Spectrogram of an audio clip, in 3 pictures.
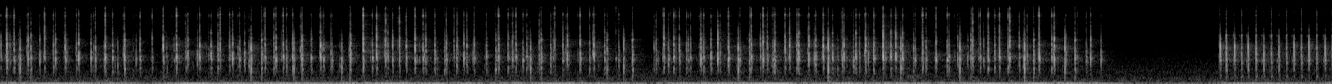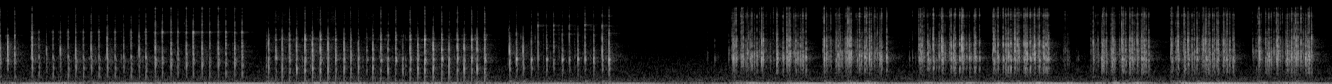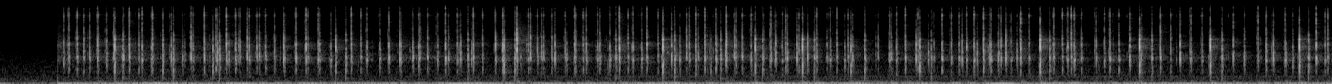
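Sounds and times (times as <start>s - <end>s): fast typing on mechanical keyboard: 0.0s - 11.1s, 12.2s - 19.6s, 20.6s - 26.6s, 27.2s - 39.9s.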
